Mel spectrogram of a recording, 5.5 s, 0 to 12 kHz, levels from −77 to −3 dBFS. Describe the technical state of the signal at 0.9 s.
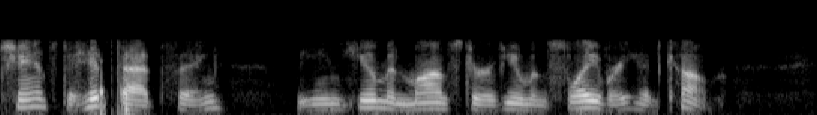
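At 0.9 s the speech carries GSM full-rate codec coloration. The codec rebuilds the voice from a vocal-tract filter excited by sparse regular pulses, which fits the 13 kbps full-rate scheme. The result is a plainly audible buzzy, gravelly texture confined to roughly 200 Hz to 3.7 kHz.

A burst of GSM bit errors runs from 0.66 to 0.87 s and ends just before this point. Corrupted filter, pitch and gain parameters distort individual frames, producing squawks, pops and gargling that give way to the steady codec sound by 0.9 s.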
